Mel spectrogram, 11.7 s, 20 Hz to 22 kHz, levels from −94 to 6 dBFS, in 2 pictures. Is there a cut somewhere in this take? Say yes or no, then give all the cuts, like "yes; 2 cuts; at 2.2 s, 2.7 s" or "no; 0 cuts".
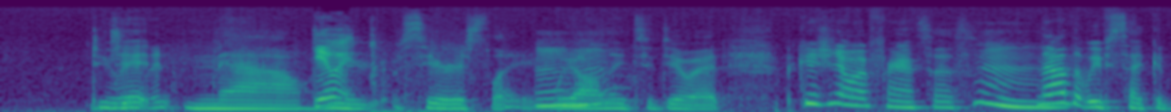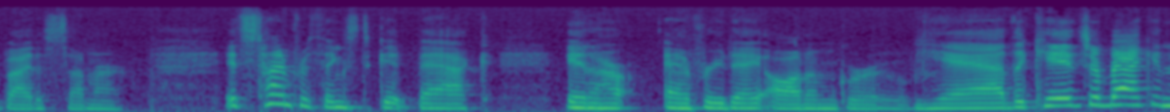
no; 0 cuts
